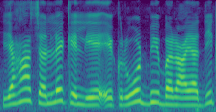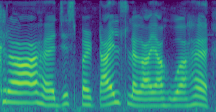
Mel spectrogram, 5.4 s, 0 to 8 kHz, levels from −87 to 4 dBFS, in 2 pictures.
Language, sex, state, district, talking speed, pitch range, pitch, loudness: Hindi, male, Jharkhand, Ranchi, 175 wpm, 195-260 Hz, 215 Hz, -15 LUFS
